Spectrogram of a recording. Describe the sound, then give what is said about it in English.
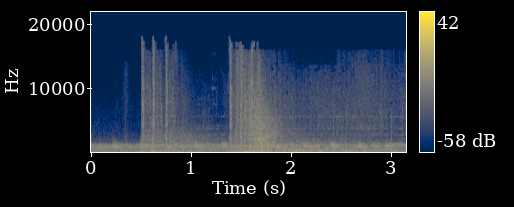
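Video game gunfire during a firefight against Cerberus forces: layered shots and cracking bursts over a steady rumble of combat, with a louder flurry midway. “There's a lot of bullets coming from very odd directions”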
